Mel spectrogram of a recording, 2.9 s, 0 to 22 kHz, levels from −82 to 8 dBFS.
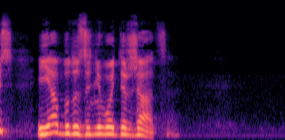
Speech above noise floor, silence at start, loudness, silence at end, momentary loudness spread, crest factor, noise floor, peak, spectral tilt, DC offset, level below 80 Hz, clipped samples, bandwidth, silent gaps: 42 dB; 0 s; -14 LUFS; 1.15 s; 8 LU; 14 dB; -57 dBFS; -2 dBFS; -5.5 dB/octave; under 0.1%; -58 dBFS; under 0.1%; 13.5 kHz; none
